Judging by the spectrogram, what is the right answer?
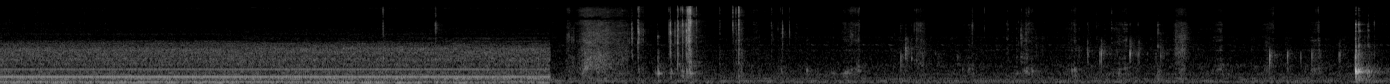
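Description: Drill press running with a steady hum while counterboring a screw hole in a wooden block; it cuts off suddenly about five seconds in. Light clicks and rustles of wood shavings being handled on the bench follow.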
